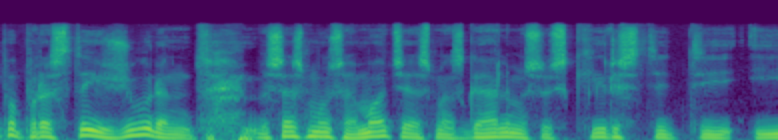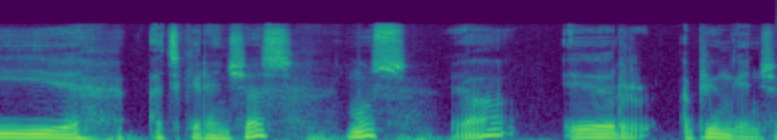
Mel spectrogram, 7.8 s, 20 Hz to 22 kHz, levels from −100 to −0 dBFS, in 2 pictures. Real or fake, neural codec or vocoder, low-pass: real; none; 10.8 kHz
